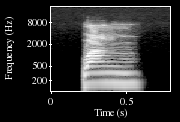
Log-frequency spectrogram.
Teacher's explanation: Second tone is a check going up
